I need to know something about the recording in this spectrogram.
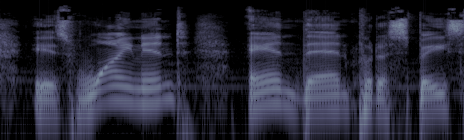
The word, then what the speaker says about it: Wynand: Because how'd you pronounce his name? Wynand. Wynand.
